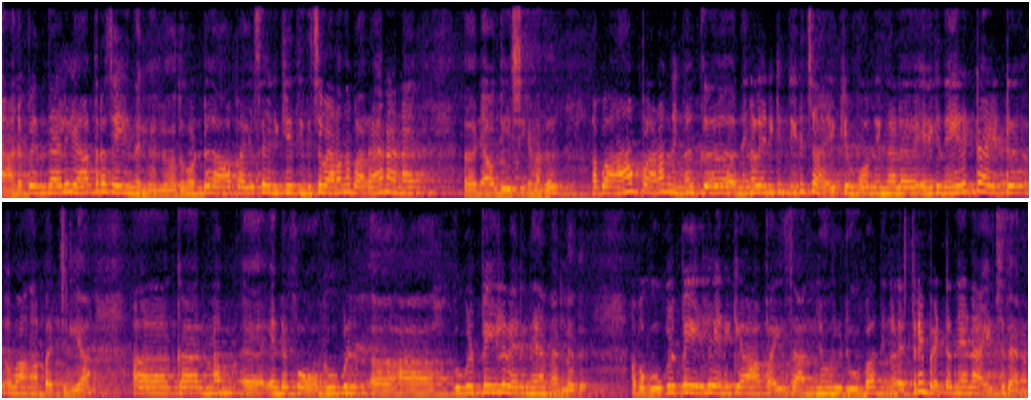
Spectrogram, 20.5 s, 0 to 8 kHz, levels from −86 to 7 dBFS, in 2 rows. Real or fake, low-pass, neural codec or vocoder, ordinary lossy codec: fake; none; codec, 16 kHz, 16 kbps, FreqCodec, smaller model; none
